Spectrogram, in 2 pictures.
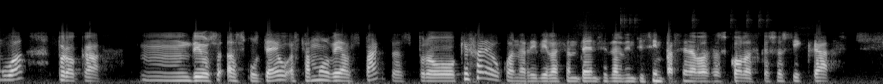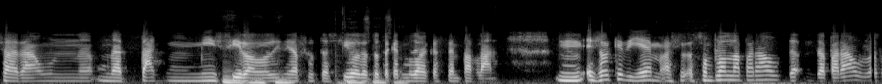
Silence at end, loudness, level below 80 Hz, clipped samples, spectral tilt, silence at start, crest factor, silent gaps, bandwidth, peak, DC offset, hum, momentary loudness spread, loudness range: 0.05 s; -17 LUFS; -36 dBFS; under 0.1%; -7 dB/octave; 0 s; 16 dB; none; 10.5 kHz; -2 dBFS; under 0.1%; none; 10 LU; 2 LU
